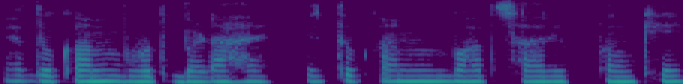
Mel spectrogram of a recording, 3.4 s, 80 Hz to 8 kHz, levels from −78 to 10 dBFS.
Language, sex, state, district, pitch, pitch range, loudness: Hindi, female, Uttar Pradesh, Etah, 185 Hz, 185-190 Hz, -38 LUFS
